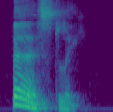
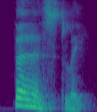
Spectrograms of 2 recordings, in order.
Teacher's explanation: To say this correctly, don't pronounce the R.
